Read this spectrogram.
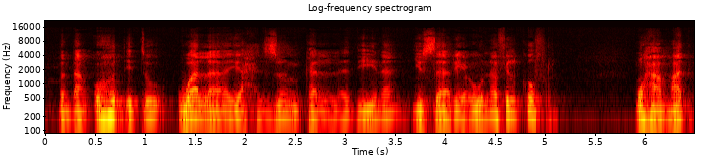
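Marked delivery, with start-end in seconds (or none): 1.3-5.1 slow chanted Arabic recitation; Quran recitation. Shown as a demonstration. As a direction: recite the verse slowly, Quranic style. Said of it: "Al-Quran mengatakan". (bacaan ayat Quran yang lambat)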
